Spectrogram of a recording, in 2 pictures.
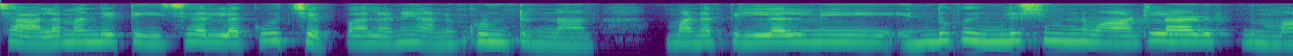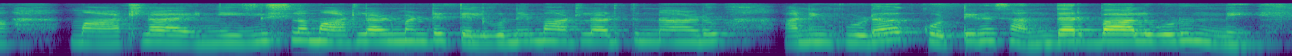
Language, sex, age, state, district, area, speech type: Telugu, female, 45-60, Telangana, Nalgonda, urban, spontaneous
